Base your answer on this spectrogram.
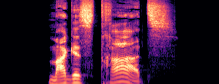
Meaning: genitive singular of Magistrat
- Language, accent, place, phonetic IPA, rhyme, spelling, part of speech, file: German, Germany, Berlin, [maɡɪsˈtʁaːt͡s], -aːt͡s, Magistrats, noun, De-Magistrats.ogg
